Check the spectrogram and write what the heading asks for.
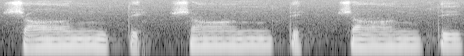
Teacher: the Shanti starts with high to low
